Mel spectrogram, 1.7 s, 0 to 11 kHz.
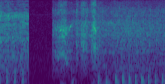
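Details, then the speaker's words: Triumph Speed 400 motorcycle after fixing a ticking engine noise (suspected tappet/shim or chain tensioner issue): engine catches after a brief pause and settles into a quick, even thump with no ticking; normal start and idle. "अब देखिए अब वो generator से चल रहा था ना वो बिल्कुल भी नहीं है इसमर अब इसकी नॉर्मल आवाज है वो कोई खिच ख ख किसी टाइप की कोई नाउस नहीं"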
